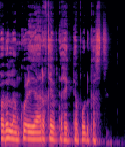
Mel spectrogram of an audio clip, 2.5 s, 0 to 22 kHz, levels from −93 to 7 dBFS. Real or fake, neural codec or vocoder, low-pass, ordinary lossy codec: real; none; none; none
